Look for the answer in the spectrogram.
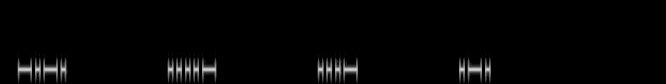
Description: Morse code, heard as a keyed tone, about 28 wpm, spaced as for 8 wpm, 700 Hz. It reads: C4VR
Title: USA Call Signs - 5 Characters - 8x Character Spacing - 28wpm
